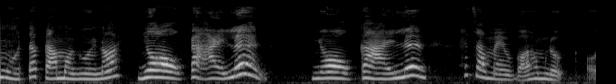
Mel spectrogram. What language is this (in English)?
Vietnamese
